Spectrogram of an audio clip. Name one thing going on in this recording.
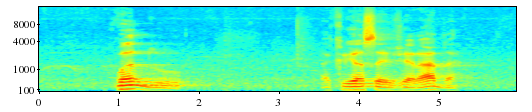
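A man preaches loudly through a microphone in a large echoing hall.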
